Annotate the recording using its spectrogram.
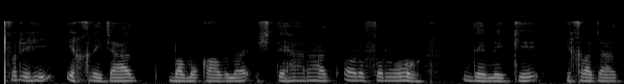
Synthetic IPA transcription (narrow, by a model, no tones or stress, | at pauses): fɾɦiɪxɾɪd͡ʒaːt̪bamʊqaːblaɪʃt̪ɪɦaːɾaːt̪ɔːɾfʊɾoːɣ | d̪eːneke | ɪxɾaːd͡ʒaːt̪̚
